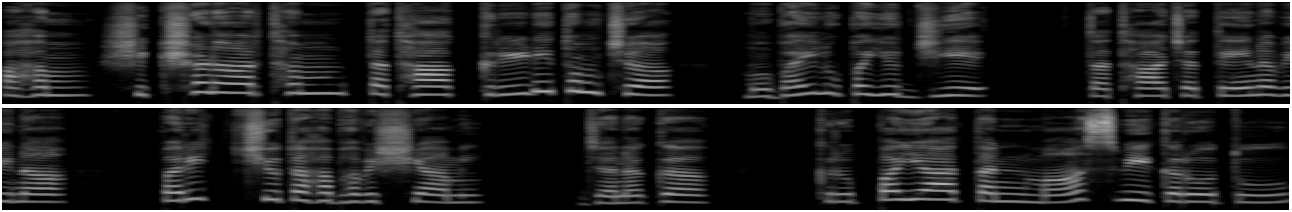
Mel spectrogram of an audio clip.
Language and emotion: Sanskrit, sad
